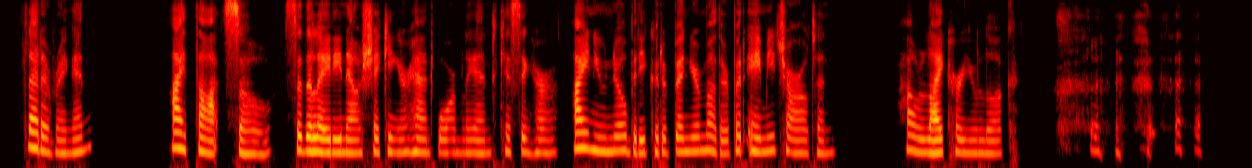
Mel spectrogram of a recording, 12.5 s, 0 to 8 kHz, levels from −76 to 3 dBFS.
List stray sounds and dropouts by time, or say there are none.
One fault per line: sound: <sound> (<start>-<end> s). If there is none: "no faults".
sound: laugh (10.5-12.1 s)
